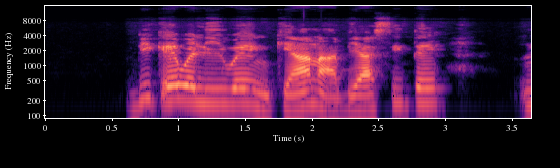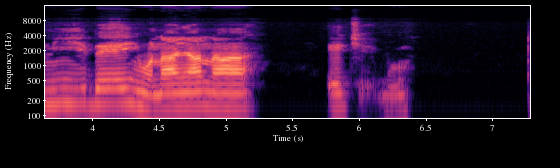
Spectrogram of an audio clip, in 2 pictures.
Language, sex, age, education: Igbo, male, 30-45, tertiary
